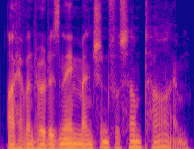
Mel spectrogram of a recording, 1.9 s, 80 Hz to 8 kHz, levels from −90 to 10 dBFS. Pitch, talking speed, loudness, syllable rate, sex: 95 Hz, 280 wpm, -20 LUFS, 6.8 syllables/s, male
